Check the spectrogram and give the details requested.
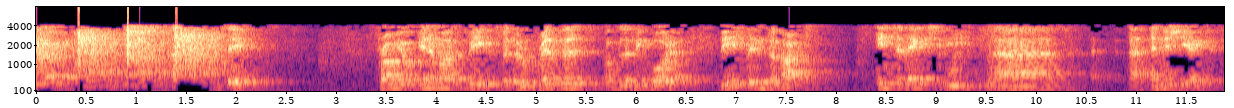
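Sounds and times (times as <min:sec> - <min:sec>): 
hand clapping during a guided group exercise: 0:00.0 - 0:01.9
speech: 0:03.4 - 0:10.3, 0:10.9 - 0:11.8.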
